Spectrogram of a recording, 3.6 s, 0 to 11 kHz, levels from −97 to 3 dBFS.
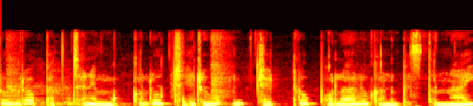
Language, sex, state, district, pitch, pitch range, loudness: Telugu, female, Telangana, Hyderabad, 265 Hz, 250-285 Hz, -13 LUFS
